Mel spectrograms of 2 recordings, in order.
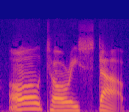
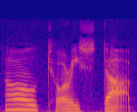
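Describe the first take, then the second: First: High mocking echo, pushed harder; mocking singsong complaint; impatient mimicry. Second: Worn-down protest; weary. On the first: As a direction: mimic a weary plea with impatience. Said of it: "he mimicked impatiently". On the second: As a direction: sigh it out, tired of the nagging. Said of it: "she said wearily". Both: A narrator's reading.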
